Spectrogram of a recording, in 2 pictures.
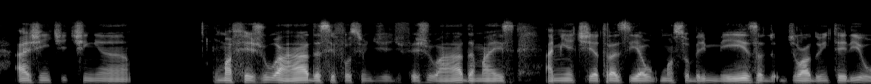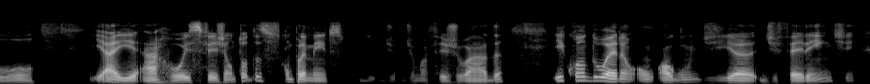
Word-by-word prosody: a 95 - +3
gente 100 +1 -1
tinha 90 -5 -4 0.9
uma 95 -1 +1
feijoada, 100 0 +2
se - - +5
fosse - - -3
um 90 - -15
dia 85 0 -16
de - - -16
feijoada, 85 +2 -2
mas 85 +1 -2 0.3
a 85 - +1
minha 95 0 -4
tia 90 +1 +2
trazia 90 +1 +1
alguma 90 0 -5
sobremesa 90 +1 0
o - - -11 0.2
de 90 - -9
lá 90 -1 +3
do 90 - -8
interior, 90 +1 -4 0.6
e - - +1
aí 100 0 +7
arroz, 105 +1 +3
feijão, 105 -1 0
todos 175 +7 -3
os - - -8
complementos 95 -8 0
de - - -29 0.3
de 95 - -20
uma 85 -1 -18
feijoada. 85 -2 -3 0.5
E 170 - 0
quando 170 -2 +3
era 130 -1 +7
a - - -4 0.3
algum 110 +3 -2
dia 100 -3 +1
diferente, 95 -2 -2
95 Hz, 140 wpm, -27 LUFS, 90-100 Hz, 0.9 s, aí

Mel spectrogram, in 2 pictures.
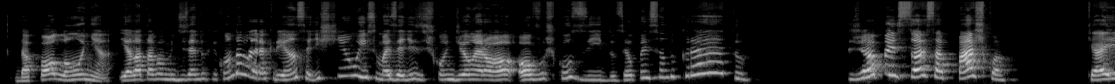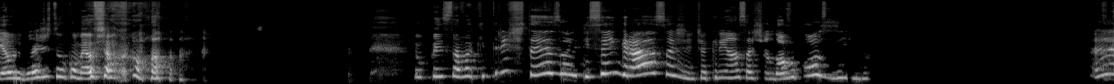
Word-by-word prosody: da 170 +1 -3
Polônia, 215 -1 -2
e - - -3
ela 220 +3 +3
estava 235 +2 -3
me 230 -1 -5
dizendo 230 +3 -6
que 235 - -18
quando 280 - -5
ela 465 -2 -1
era 255 - 0
criança 245 +8 -3
eles 290 +1 -8
tinham 395 +5 -7
isso, 330 -5 -2
mas 220 -1 -1
eles 220 +3 -2
escondiam 225 +1 -3
e - - +4
era 215 -1 +3
o 215 +2 +2
ovos 230 +4 -1
cozidos. 205 - -9
Eu 210 0 -5
pensando: 325 +5 -6
"Credo", 270 - -3 1.0
já 280 +9 +4
pensou 420 -6 +4
essa 350 -3 +5
páscoa? 310 - +5 0.8
Que - - -9
aí 235 +4 +5
ao 280 +2 +3
invés 285 +4 +1
de 365 - -9
tu 360 -2 -1
comer 315 -6 +3
o - - +8
chocolate. 320 - +1 2.3
Eu 335 0 -10
pensava 370 +1 -2
que 380 +1 -11
tristeza, 445 +8 -3
que 360 - -3
sem - - 0
graça 455 +2 +5
gente, 275 -1 -9
a 290 - -6
criança 305 +1 -4
achando 275 -4 -8
ovo 325 +6 -1
cozido. 310 -10 -5 2.2
É. 350 - -6
290 Hz, 145 wpm, -23 LUFS, 230-365 Hz, 2.3 s, o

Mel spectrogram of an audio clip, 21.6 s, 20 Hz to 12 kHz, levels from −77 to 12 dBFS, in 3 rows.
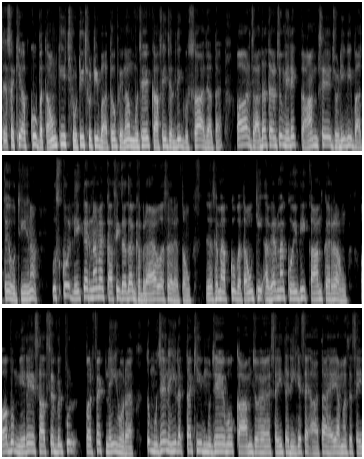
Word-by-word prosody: जैसा 145 +2 +2
कि 160 +5 +3
आपको 160 +3 +2
बताऊँ 135 +2 +4
कि 200 -1 +6
छोटी-छोटी 165 -1 +2
बातों 135 +2 +2
पे 135 -2 +2
ना 145 +5 +4
मुझे 145 +3 +4
काफ़ी 130 +4 +2
जल्दी 140 0 +2
गुस्सा 125 +2 -1
आ - - -2
जाता 125 0 -2
है 140 - -10 0.4
और 185 +1 +1
ज़्यादातर 160 +5 +1
जो 190 - +2
मेरे 170 +1 +2
काम 160 -1 -1
से 180 -2 +1
जुड़ी 140 0 +1
हुई 170 +2 +2
बातें 120 +7 -3
होती 145 -2 0
है 145 - +1
ना, 170 0 0 0.3
उसको 195 +5 -2
लेकर 165 +2 -2
ना 190 +2 +2
मैं 200 -1 +1
काफ़ी 155 +4 0
ज़्यादा 165 +1 0
घबराया 135 -1 0
हुआ 150 0 0
सा 140 +1 -2
रहता 120 -1 -3
हूँ। 120 0 -4 0.3
जैसे 140 +3 0
मैं 160 0 +2
आपको 155 +3 -2
बताऊँ 145 +2 0
कि 180 - +1 0.2
अगर 165 +5 +1
मैं 185 - 0
कोई 160 -1 +1
भी 185 - 0
काम 150 +2 +1
कर 145 -1 0
रहा 150 0 +1
हूँ 120 -2 -4 0.3
और 160 +2 +1
वो 185 +3 +2
मेरे 155 +2 +1
हिसाब 160 -2 -1
से 160 +4 -3
बिल्कुल 170 +4 -2 0.2
परफेक्ट 165 +3 -3
नहीं 160 +2 +1
हो 150 -3 +1
रहा 130 -1 0
है, 125 - -5 0.3
तो - - +2
मुझे 175 +2 +1
नहीं 180 -2 +1
लगता 175 0 -2
कि 180 +2 -2
मुझे 160 0 +1
वो 165 0 +1
काम 140 0 0
जो 145 0 -1
है 145 0 -1
सही 140 +2 -2
तरीके 140 0 -1
से 155 +2 -4
आता 130 +3 -4
है 135 0 -1
या 145 0 0
मैं 140 +1 0
उसे 145 +1 -3
सही 135 0 -4
150 Hz, 230 wpm, -17 LUFS, 140-170 Hz, 0.4 s, कि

